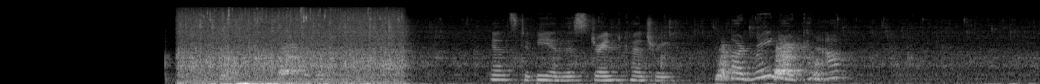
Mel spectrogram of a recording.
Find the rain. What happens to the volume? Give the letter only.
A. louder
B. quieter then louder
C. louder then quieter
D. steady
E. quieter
E.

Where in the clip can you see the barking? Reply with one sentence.
The barking can be heard from 1.6 to 3.2 s and from 6.6 to 8.2 s.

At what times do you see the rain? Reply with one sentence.
The rain can be heard from 1.8 to 10.3 s.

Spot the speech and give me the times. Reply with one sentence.
You can hear the speech from 4.9 to 8.4 s.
